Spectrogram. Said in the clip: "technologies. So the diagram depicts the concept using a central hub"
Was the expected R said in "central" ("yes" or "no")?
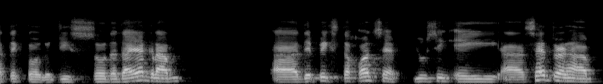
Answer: no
